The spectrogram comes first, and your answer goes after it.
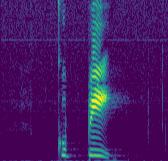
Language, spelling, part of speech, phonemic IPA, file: Tamil, குப்பி, noun, /kʊpːiː/, Ta-குப்பி.ogg
- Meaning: 1. bottle, vial, flask 2. cowdung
